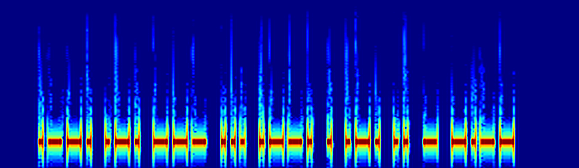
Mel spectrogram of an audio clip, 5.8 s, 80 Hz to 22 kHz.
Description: Morse code, heard as a keyed tone, about 25 wpm, 700 Hz. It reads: PROSPERITY
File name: 10 Letter Words - First 3 Letters Given - 25wpm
